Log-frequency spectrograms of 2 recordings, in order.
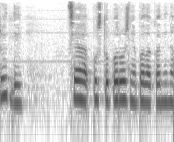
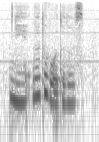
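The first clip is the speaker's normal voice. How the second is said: plain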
